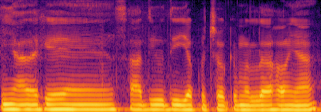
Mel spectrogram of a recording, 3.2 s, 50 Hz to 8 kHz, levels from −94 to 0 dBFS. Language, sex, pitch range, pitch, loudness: Angika, male, 120-130 Hz, 125 Hz, -11 LUFS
